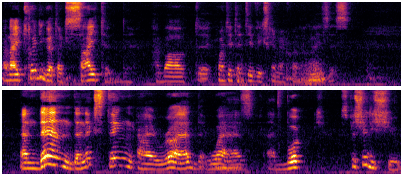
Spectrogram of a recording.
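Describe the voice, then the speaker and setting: The speaker has a strong French Canadian accent. The pace is very slow. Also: man. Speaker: physics professor. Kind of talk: interview answer. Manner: hesitant, many fillers.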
